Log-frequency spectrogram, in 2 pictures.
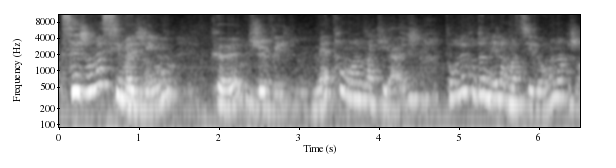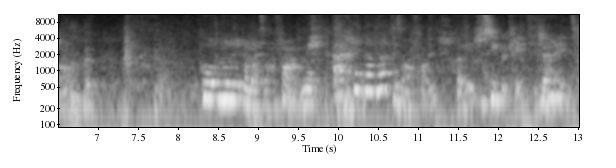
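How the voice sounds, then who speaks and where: A woman from Rwanda performs a self-mocking, ironic stand-up monologue, often pausing and repeating words. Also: high-pitched, sing-song. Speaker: stand-up comedian. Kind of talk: stand-up monologue to a live audience. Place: live venue with an audience. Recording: echoey room, distant mic, audience noise.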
